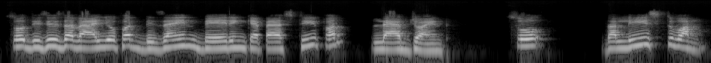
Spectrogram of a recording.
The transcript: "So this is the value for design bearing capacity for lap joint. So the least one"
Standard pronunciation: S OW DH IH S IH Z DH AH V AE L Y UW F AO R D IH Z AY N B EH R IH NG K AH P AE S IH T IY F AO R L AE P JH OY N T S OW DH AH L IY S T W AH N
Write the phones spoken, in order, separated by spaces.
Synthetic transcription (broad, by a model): S OW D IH S IH Z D AH V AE L Y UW F AO R D IH Z AY N B EH R IH NG K AH P AE S IH T IY F AO R L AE B JH OY N T S OW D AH L IY S T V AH N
